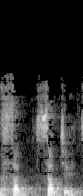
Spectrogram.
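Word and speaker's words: sa bcad: By the way, they're called sabje. Say sabje. – Sabje. – Sabje. Sabje. For those of you who care, it's S-A-B-C-A-D. Okay? So the prefix letter is pronounced.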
